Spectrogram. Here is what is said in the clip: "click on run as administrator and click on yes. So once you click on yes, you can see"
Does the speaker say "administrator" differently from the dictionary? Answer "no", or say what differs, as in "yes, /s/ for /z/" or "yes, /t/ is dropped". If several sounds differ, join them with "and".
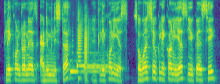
yes, /ɹ/ is dropped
